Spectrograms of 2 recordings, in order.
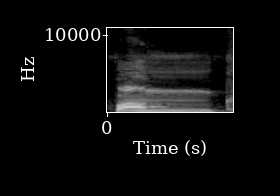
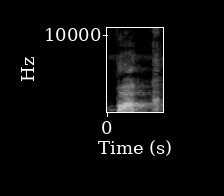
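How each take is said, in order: First: The first vowel is nasalized through the nose. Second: The first vowel is plain, without nasal sound. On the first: The speaker calls it right. "नाक में बोला जाता है" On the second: The speaker calls it wrong. "अगर नाक का सहारा नहीं लेंगे तो बोलेंगे इसको पख"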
